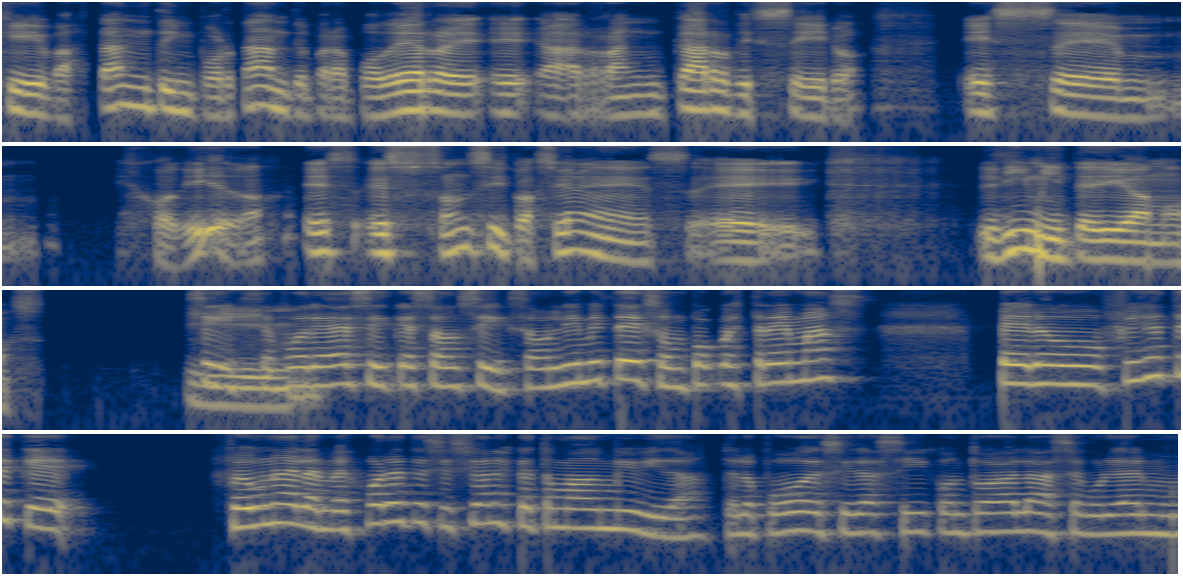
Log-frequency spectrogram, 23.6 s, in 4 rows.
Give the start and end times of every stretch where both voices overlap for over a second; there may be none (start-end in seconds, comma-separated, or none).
none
